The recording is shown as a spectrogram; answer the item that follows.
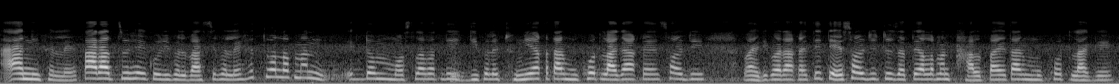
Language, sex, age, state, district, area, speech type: Assamese, female, 45-60, Assam, Nalbari, rural, spontaneous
